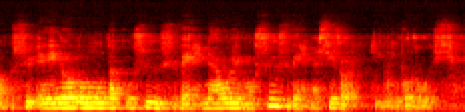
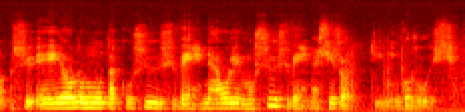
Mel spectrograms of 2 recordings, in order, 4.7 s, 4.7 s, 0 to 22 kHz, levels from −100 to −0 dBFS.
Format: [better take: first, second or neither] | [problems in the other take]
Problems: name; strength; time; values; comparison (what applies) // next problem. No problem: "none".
second | room echo; dies away in 0.4 s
